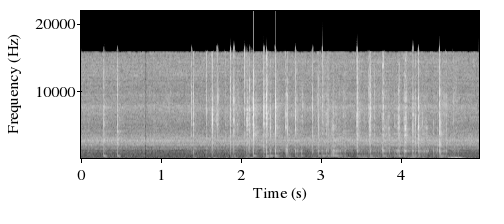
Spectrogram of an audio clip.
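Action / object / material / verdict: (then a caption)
tap / small metallized plastic star ornament / plastic / none. A small, hollow, faceted silver metallized plastic star tree topper is turned in both hands and tapped with long pink nails. About twenty quick, dry, bright clicks come in irregular bursts over a steady high hiss, each dying away almost instantly.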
